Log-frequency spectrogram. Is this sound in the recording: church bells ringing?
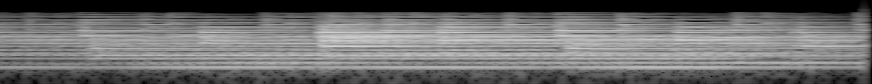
yes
